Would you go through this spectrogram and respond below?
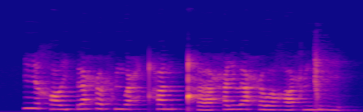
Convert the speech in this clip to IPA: iχɔi̯ ʔɘħuħŋʷiħqʰun ǃʰɐħilɐħ oʁɔħŋ͡ǀi

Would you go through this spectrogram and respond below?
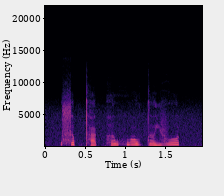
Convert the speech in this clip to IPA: sə˦˥p̚ t̪ʰa˨˩k̚ hə˨˦whwɔ˧w t̪ə˧˩jvo˦˥t̚

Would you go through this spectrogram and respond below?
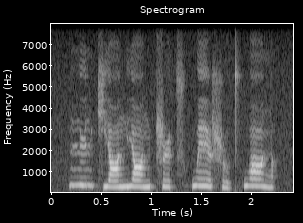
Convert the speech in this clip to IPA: n̪y˥˩nt͡ɕjɑ˧˥ŋ jɑ˧˥ŋʈ͡ʂɻ̩˧˥t͡sʰwe˥˩ɪ̯ ʂṵ˨˩t̪ʰwɑ˥˩ŋ

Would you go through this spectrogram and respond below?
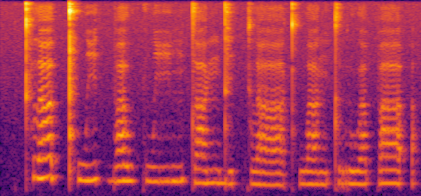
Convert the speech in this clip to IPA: kʰla˥˩t̚ kʰwi˦˥t̚ba˥˩wkwiː˦˥ŋ ta˦˥ŋdi˨˩t̚klaː˨˩kʰwa˧ŋ tru˧a̯pa˥˩ʔ

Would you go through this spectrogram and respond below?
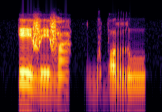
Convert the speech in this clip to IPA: eː˦˨veː˨ vã˨ | ɡ͡bʊ˨bɔ˦ ruː˦

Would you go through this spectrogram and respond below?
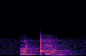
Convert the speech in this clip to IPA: ʌnʲǃɛw

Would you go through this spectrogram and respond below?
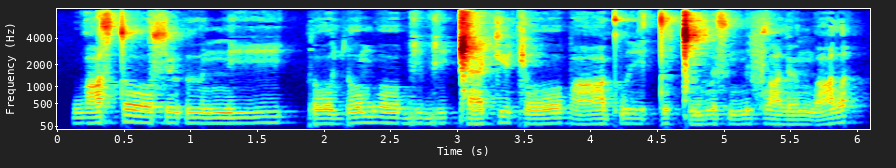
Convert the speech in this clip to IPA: wɑs toːsylʔɯː nːiː | ɾoːʎɾoːmwoː bi bi ǁækʲø coː bɑːkʷʼiːtːɯ ǀɯmlɯsmːiflˠɑl ø ŋʷɑl

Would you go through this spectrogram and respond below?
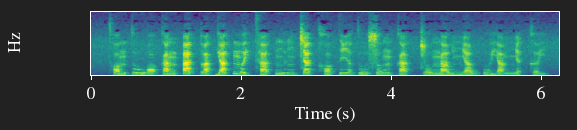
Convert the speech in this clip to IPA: t̪ʰɔ˨˩˨nt̪u˨˩wɔ˨˩ka˨˩˨ŋ ʔa˦˥t̚va˨˩k̚ja˦˥t̚ mə˧jt̪ʰa˨˩t̚ ŋɨ˧ŋca˦˥t̚xɔ˨˩ t̪i˧ə̯t̪u˨˩˨so˧˥ŋ ka˨˩k̚ co˨˩˦ŋa˧wɲa˨˩w ʔu˧ja˨˩mɲa˦˥k̚xə˨˩j

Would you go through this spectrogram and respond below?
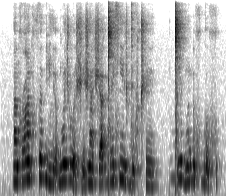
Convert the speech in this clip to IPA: ã˧xʷʕã˦xʷθə˦ ɠi˨lʲɔ̰˧ɡʷã˦ʒ βə̰˨ʃḛ˧ʒã˨ ʃa̰˧ɡ͡ǀɛ˦sʲẽ˦˨ʒ dḛ˦xʷt͡ʃʼẽ˨ | ɡ͡ǀe˦˨bə̃˧ɠə̰˦˨xʷ ɡʷə̰˦˨xʷ

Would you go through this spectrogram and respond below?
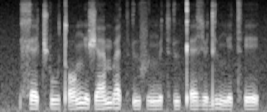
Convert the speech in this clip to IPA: xɛ t͡ʃʼu tʼɔ ŋeʃæmbæ t͡sʼɨfʏ ŋʏt͡sʼɨkʼɛ zʏdɨŋe t͡sʼe

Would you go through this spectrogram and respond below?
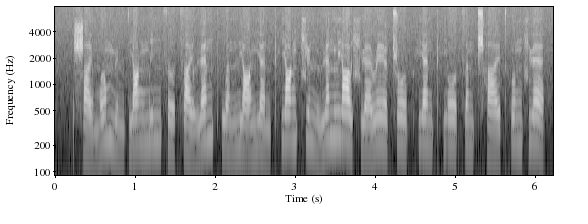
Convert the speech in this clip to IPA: ʂa˨˩ɪ̯mɤ˥ my˨˩nt̪jɑ˥ŋmi˥ŋsɹ̩˧˥ t͡sa˨˩ɪ̯lɥɛ˥npʰwə˧˥n n̪jɑ˧˥ŋjɛ˨˩n pʰjɑ˥ŋt͡ɕy˥˩n lɥɛ˥nljɑ˥˩ʊ̯ ɕɥɛ˧˥ɻe˥˧ɪ̯ʈ͡ʂo˥˧ʊ̯ pʰjɛ˥˧npʰjo˥˧ʊ̯t͡sə˥˩n ʈ͡ʂʰa˧˥ɪ̯t̪ʰʊ˥ŋɕɥɛ˥˩

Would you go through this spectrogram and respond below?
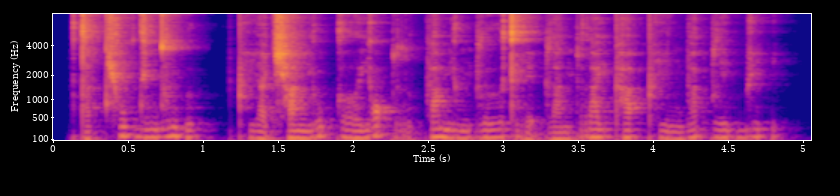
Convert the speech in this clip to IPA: ta˨˩t̚ t͡ɕʰu˥˩ʔde˦˥ndu˥˩nʔɯ˦˥k̚ | pʰi˧a̯ t͡ɕʰa˧nju˥˩ʔkɤː˧ jɔ˥˩ʔ pru˨˩k̚fa˥˩mjɯ˧ŋ plɯː˦˥tre˨˩ʔpla˧n pra˥˩j pʰa˥˩ʔ pʰi˧nba˥˩k̚pli˦˥ʔbi˥˩ʔ

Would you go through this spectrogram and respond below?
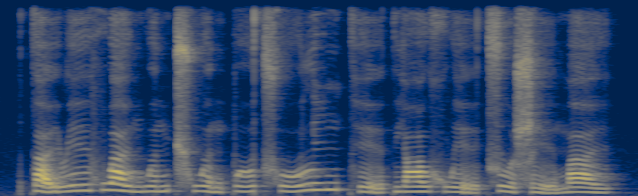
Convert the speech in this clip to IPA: t̪a̰˨˩ɪ̯ɻe˦ɪ̯fwa˥˨ɪ̯mwə˨˦n ʈ͡ʂʰwə̰˨˩n pɤ˨˦ t͡sʰo˨˦ʊ̯li˦ŋ t̪ʰḛ˨˩ɪ̯t̪jɑ˦ʊ̯xwḛ˨˩ɪ̯ t͡sɹ̩˥˨ʂḛ˨˩ɪ̯ ma˥˨ɪ̯

